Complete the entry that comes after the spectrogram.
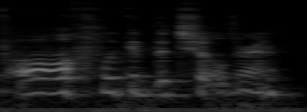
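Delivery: ordinary delivery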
